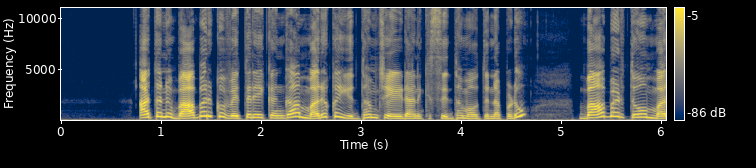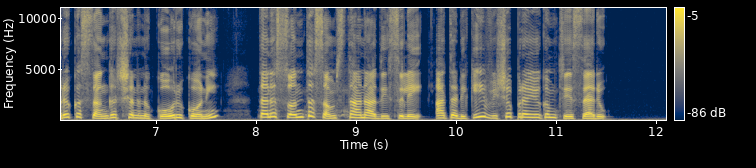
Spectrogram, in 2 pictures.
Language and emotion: Telugu, neutral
